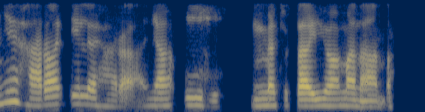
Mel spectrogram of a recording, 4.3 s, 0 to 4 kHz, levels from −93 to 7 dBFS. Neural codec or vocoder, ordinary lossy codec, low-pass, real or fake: codec, 24 kHz, 6 kbps, HILCodec; none; 3.6 kHz; fake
